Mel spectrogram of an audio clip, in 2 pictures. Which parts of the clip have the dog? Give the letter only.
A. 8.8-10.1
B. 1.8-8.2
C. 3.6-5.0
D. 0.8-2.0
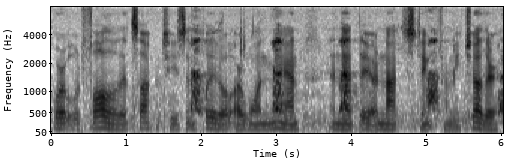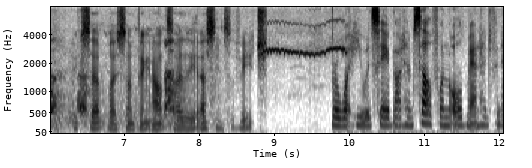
B.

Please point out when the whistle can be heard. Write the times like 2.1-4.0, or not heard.
8.8-10.1.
